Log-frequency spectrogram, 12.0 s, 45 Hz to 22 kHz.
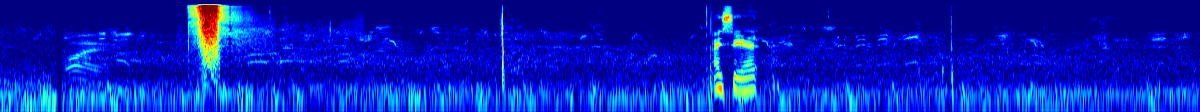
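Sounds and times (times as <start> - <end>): birds chirping: 1.3 - 12.0.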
